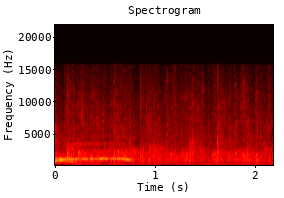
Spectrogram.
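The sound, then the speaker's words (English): An audience bursts into applause, a steady, moderately loud spread of clapping hands that holds through the moment. A brief high tone sounds at the start. “Yes, clap.”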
